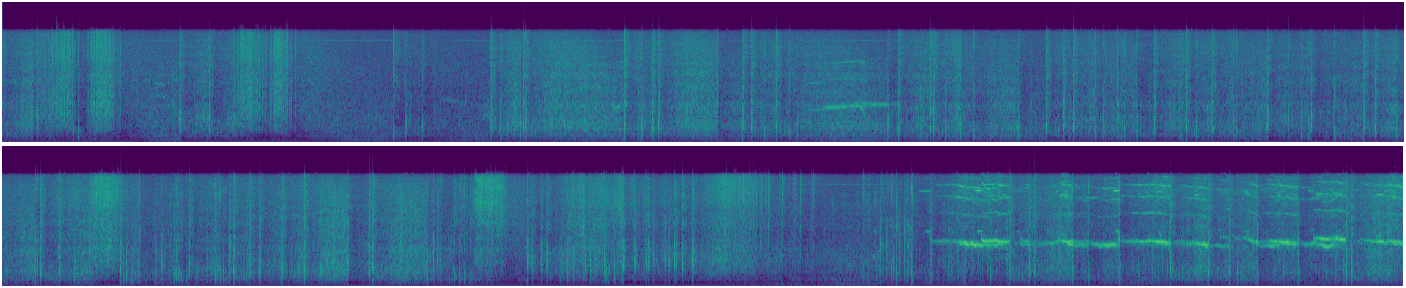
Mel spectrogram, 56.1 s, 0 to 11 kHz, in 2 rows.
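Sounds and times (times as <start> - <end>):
firework crackling: 0.0 - 56.0
firework hiss: 0.0 - 56.0
firework shells bursting: 12.1 - 44.4, 45.2 - 56.0.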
